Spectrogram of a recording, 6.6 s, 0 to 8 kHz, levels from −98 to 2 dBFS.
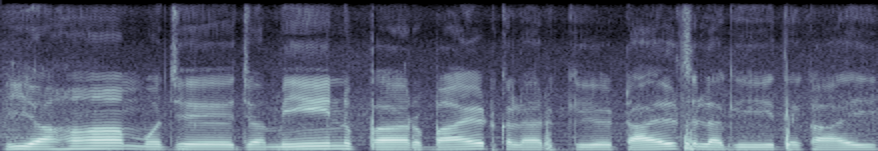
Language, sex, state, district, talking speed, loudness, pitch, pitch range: Hindi, male, Madhya Pradesh, Katni, 90 wpm, -16 LUFS, 120 Hz, 115-135 Hz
